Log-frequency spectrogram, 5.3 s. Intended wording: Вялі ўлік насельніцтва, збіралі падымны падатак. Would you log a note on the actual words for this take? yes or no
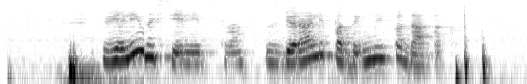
yes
